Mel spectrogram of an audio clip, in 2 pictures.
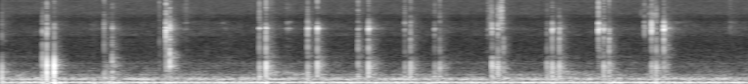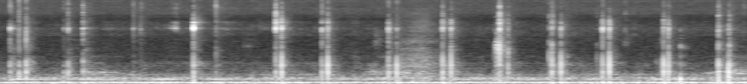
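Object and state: Palo santo wood stick.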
